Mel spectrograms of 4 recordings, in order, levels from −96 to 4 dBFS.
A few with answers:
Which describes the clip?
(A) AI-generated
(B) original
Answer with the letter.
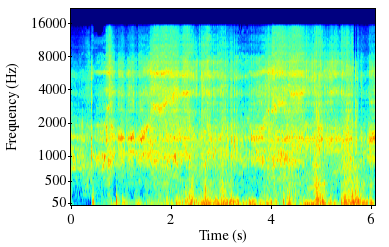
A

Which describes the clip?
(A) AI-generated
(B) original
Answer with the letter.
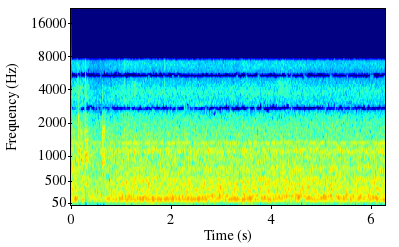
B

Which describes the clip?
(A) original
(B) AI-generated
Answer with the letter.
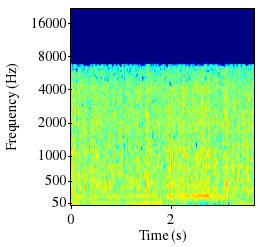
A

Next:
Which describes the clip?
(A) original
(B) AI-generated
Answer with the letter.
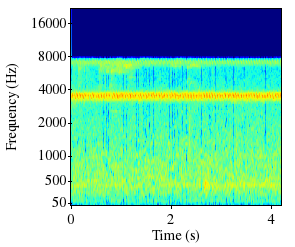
A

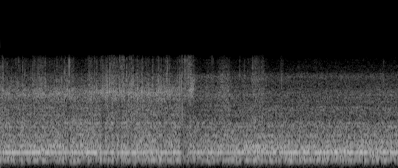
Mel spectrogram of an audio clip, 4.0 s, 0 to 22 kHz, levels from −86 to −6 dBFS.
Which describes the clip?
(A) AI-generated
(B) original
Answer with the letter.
B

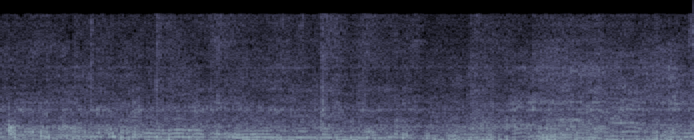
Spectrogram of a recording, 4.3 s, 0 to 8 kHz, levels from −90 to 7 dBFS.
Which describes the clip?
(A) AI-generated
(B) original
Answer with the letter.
A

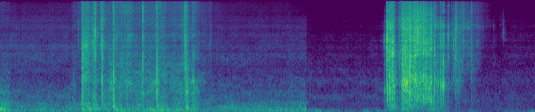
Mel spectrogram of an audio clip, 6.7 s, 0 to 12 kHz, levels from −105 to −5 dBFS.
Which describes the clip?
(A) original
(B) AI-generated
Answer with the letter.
B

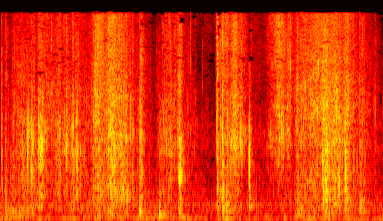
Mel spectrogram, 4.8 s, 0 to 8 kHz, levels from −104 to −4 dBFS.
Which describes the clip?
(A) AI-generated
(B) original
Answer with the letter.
B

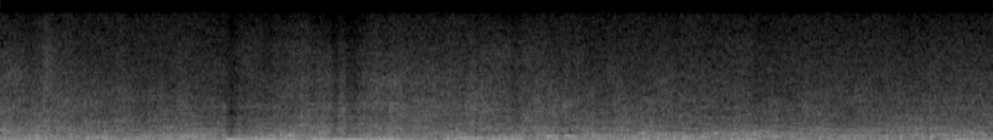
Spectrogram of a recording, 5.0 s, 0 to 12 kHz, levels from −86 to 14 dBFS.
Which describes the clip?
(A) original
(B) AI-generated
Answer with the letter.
B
